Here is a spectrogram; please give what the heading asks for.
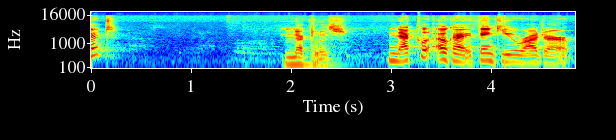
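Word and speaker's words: Necheles: n NES is that how you say it necklace neckl okay thank you Roger apologies for uh mispronouncing uh the name but uh I I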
